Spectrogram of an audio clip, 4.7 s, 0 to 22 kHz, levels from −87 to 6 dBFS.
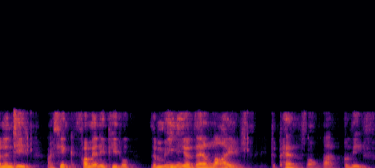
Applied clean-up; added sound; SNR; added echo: neural mask model DeepFilterNet 3.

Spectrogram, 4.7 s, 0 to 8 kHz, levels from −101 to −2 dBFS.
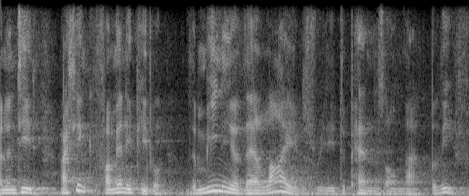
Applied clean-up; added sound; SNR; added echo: none; none; none; none.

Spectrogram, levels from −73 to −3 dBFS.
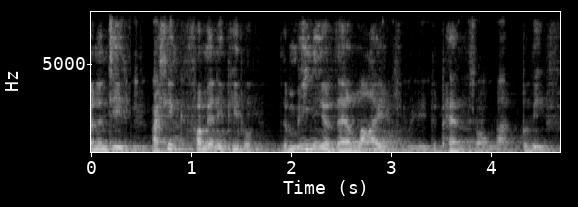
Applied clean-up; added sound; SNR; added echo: neural separator model SepFormer DNS4.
